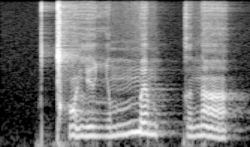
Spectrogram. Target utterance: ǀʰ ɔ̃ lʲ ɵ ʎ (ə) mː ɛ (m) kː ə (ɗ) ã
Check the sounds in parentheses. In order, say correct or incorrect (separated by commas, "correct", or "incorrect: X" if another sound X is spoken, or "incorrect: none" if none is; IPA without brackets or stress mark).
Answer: correct, correct, incorrect: n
